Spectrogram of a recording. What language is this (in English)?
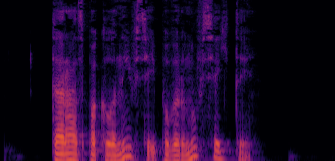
Ukrainian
